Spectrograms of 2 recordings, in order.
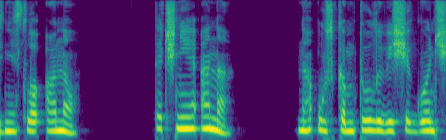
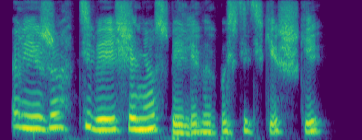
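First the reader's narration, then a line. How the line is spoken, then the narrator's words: Mockingly sugary tone. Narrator (Russian): издевательски елейным тоном произнесла гончая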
